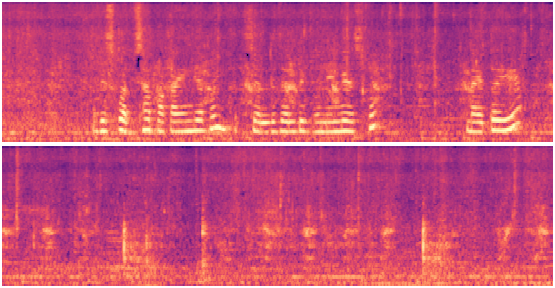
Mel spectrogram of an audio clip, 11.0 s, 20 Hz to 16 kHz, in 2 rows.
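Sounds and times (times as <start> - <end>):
light sizzle of frying: 0.0 - 11.0
wooden spoon scraping pan: 0.2 - 11.0
spoon knocking on pan: 6.7 - 7.8, 9.7 - 10.1.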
